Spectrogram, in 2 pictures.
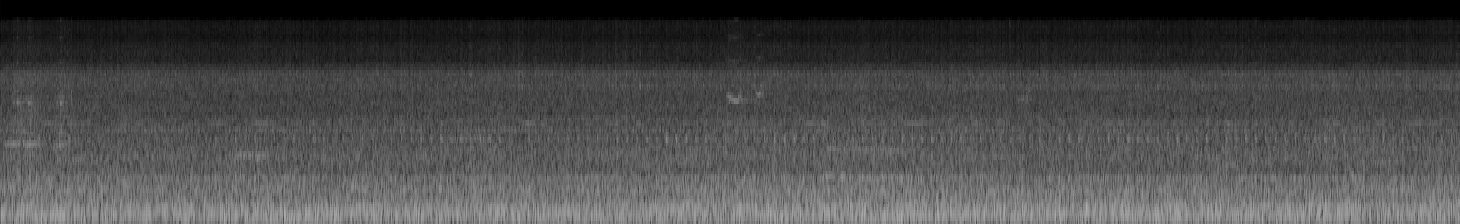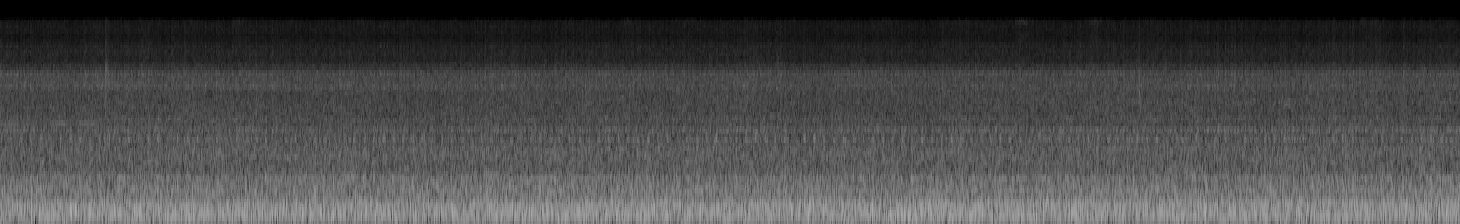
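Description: Ship's engine running steadily: a low, even drone with a faint steady hum, which grows a little stronger about two-thirds of the way through.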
